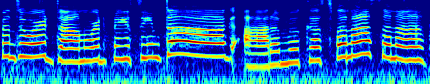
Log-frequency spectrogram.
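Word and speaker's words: Adho Mukha Svanasana: our downward facing dog odda mukha svanasana that's how they say it in the ancient Sanskrit text how they named all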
